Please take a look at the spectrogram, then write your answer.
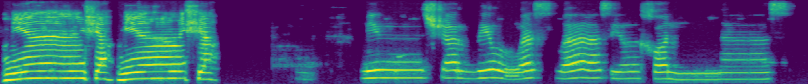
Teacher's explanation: posisi setelah nun itu tuh lidahnya mau ke ngomong shin gitu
